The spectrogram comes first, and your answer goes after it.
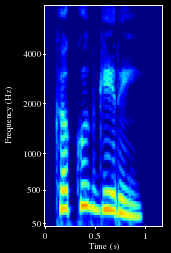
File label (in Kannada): "ಕಕುದ್ಗಿರಿ", Kannada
